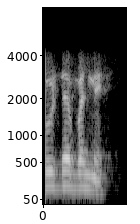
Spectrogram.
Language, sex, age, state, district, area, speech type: Kannada, male, 60+, Karnataka, Shimoga, rural, conversation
